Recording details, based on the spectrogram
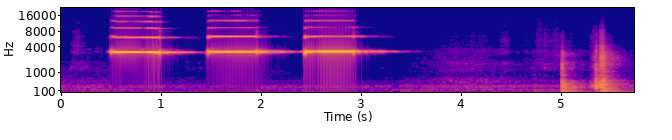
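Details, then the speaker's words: X-Sense XS03 mini smoke alarm (sealed 10-year battery, ceiling mount): after twisting the back cover on to activate, the test button is pressed three times, giving three loud shrill beeps about a second apart, showing the alarm is live and working normally. "press the test button three times you'll hear beeping sounds that means the smoke alarm is now live"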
